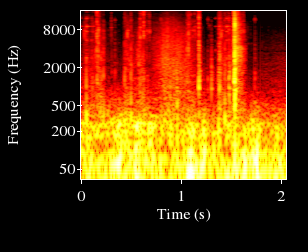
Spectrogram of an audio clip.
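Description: A gun is reloaded with a click.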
